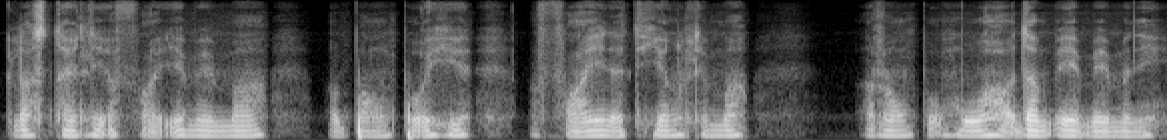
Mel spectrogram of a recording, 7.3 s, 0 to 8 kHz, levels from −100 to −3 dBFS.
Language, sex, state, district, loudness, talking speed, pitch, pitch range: Mizo, male, Mizoram, Aizawl, -23 LUFS, 240 wpm, 110 Hz, 105-115 Hz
